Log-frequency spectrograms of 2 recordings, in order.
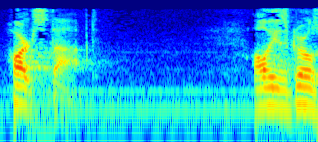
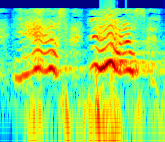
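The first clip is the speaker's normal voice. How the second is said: high, loud whooping cheer; dorky cheering dad; 13 dB louder than usual. Retold or imitated. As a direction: shout it high like a proud dad celebrating. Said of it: "I literally started doing this".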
